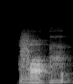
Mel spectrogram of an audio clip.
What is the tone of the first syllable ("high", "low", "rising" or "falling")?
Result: low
